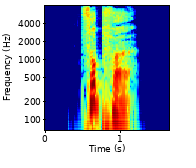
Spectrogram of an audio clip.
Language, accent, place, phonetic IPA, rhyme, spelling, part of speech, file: German, Germany, Berlin, [ˈt͡sʊp͡fə], -ʊp͡fə, zupfe, verb, De-zupfe.ogg
- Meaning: inflection of zupfen: 1. first-person singular present 2. first/third-person singular subjunctive I 3. singular imperative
